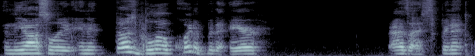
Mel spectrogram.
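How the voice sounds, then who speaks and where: A woman's voice: mid-range voice, normal speed, warm tone. A woman hosting a casual how-to video, rambling, swearing freely and talking straight to the viewer. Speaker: DIY video host.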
